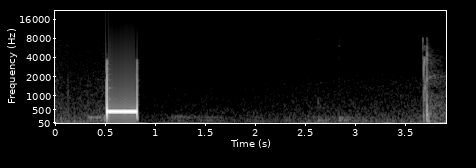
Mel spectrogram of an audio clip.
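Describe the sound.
Telephone busy tone after a caller's line is cut off during a radio phone-in: one short, steady, buzzy beep, then near silence with a faint click at the end.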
